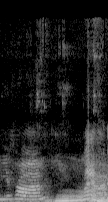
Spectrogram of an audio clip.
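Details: A cat, brought to a village from Dhaka during Eid, gives a drawn-out wavering meow that rises and then falls, after a thinner, higher mew, while people talk nearby.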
